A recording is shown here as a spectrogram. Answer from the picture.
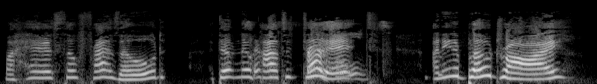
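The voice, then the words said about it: Attempted Essex accent. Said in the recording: “I can't even do the accent ... I can't do that accent. I gotta practice my accent. ... An Essex blow dry.”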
